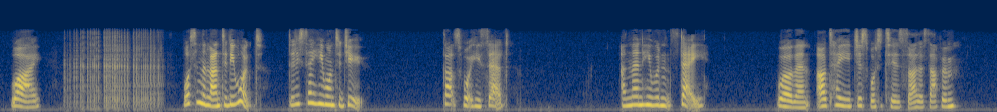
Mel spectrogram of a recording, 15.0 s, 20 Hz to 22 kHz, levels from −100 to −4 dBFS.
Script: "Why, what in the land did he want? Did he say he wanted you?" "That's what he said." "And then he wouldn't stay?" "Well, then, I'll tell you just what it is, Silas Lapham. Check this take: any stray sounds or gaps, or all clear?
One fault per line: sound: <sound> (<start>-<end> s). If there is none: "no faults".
sound: squeak (0.9-2.5 s)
